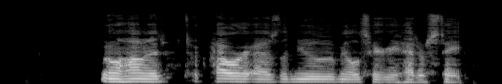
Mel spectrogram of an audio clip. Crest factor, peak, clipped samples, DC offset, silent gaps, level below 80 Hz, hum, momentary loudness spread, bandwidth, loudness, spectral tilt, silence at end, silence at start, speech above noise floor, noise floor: 16 dB; -2 dBFS; under 0.1%; under 0.1%; none; -58 dBFS; none; 11 LU; 11 kHz; -18 LUFS; -7.5 dB/octave; 0.4 s; 1 s; 66 dB; -84 dBFS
